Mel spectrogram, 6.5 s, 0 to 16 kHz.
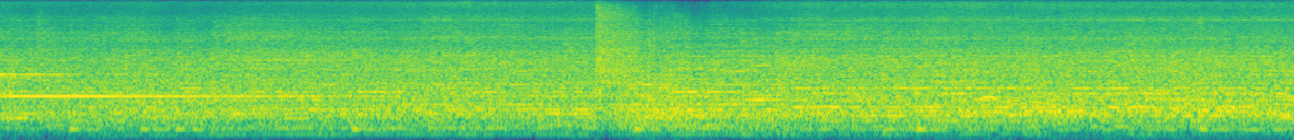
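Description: Electric drive motors of 3 lb combat robots whining, with thin tones that shift as the robots drive, over a steady loud din, and one sharp knock about halfway through.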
